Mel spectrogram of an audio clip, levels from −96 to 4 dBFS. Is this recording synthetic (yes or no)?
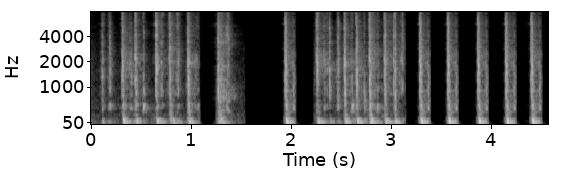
yes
